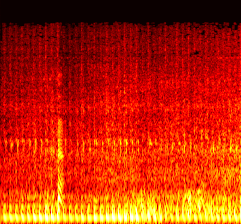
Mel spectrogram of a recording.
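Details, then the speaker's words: Side-by-side (Rhino), cage and electronics still unfinished, running after start-up: low, regular thumping at a steady idle, about three beats a second, no knocks or misfires; it runs and drives normally. "but it is running it is driving and we have taken it out"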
